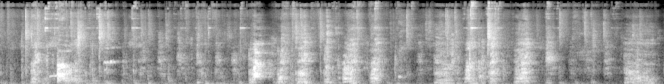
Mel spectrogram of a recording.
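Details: Bernese Mountain Dog barking in short irregular bursts, several loud broad barks spaced a few seconds apart with softer vocal sounds between, in a domestic setting.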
